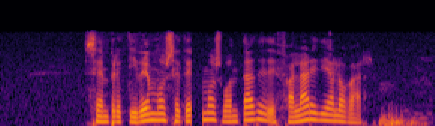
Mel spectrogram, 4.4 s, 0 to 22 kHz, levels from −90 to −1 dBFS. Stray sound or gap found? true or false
true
